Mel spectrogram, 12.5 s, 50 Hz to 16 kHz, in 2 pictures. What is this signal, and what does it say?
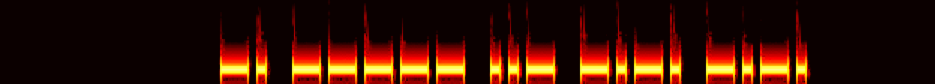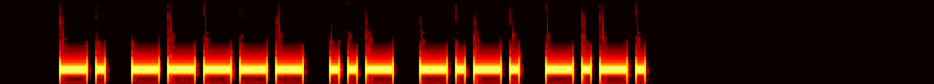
Morse code, heard as a keyed tone, about 21 wpm, 700 Hz. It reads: N0UCC N0UCC
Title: USA Call Signs - 5 Characters - Repeated 2x - 20wpm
